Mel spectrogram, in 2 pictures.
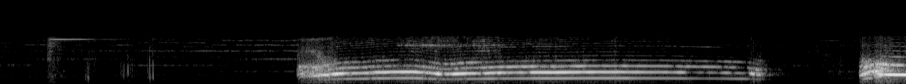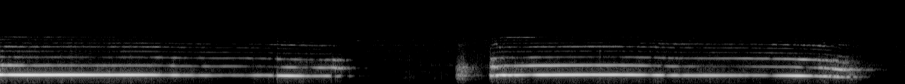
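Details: A pet dog howls from a window: three long sustained howls of about four to five seconds each, steady and slightly falling at the ends, separated by short pauses, with a brief yip before the first.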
